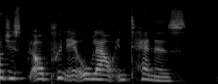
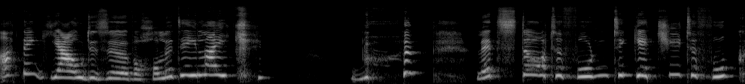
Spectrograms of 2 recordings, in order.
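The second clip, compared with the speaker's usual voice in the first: very high, loud Brummie accent; 10 semitones higher, 8 dB louder than usual. Wondering which accent is coming out, the speaker tries a line in a brummie accent. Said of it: "is this Brummie?".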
